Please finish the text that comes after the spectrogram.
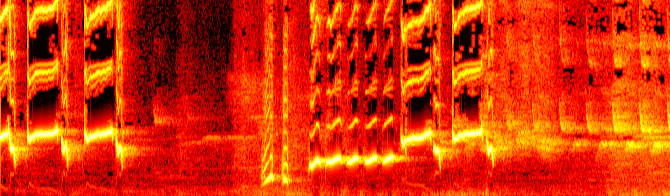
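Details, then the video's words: White-rumped shama singing in the morning in a loud 'ngeplong' style: bright high whistles with sharp downward flicks, one low rising note, and a rapid series of level repeated whistles. A quiet pause falls midway. "bikin Murai MACET auto GACOR NGEPLONG seketika"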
